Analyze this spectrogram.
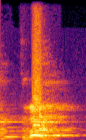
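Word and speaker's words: त्वत्: पर थोड़ा सा उच्चारण त्वत जो है ना तद तो द हलंत है हलंत मतलब उसका उच्चारण पूरा नहीं होता। एक तो द बोलते हैं और एक द एकदम हल्का सा बोलते हैं।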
